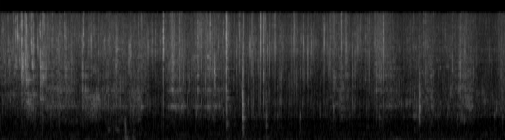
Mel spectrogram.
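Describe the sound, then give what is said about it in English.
Rice is stirred in a pan while stock is added a little at a time, giving faint, continuous wet scraping with scattered soft drips and splashes. “Add the liquid a little at a time. Keep stirring and gradually add more stock until the rice is cooked.”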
